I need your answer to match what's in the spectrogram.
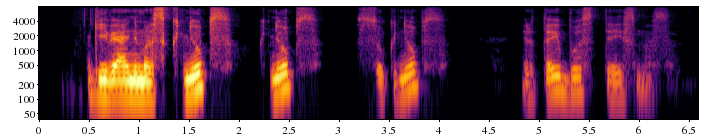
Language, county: Lithuanian, Kaunas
